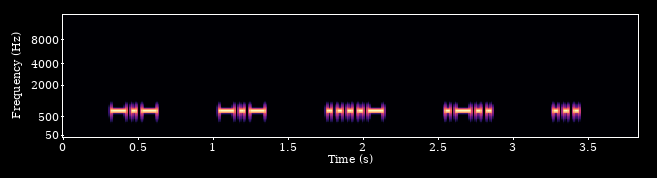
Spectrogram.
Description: Morse code, heard as a keyed tone, about 34 wpm, spaced as for 16 wpm, 700 Hz. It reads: KK4LS
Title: USA Call Signs - 5 Characters - 4x Character Spacing - 35wpm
